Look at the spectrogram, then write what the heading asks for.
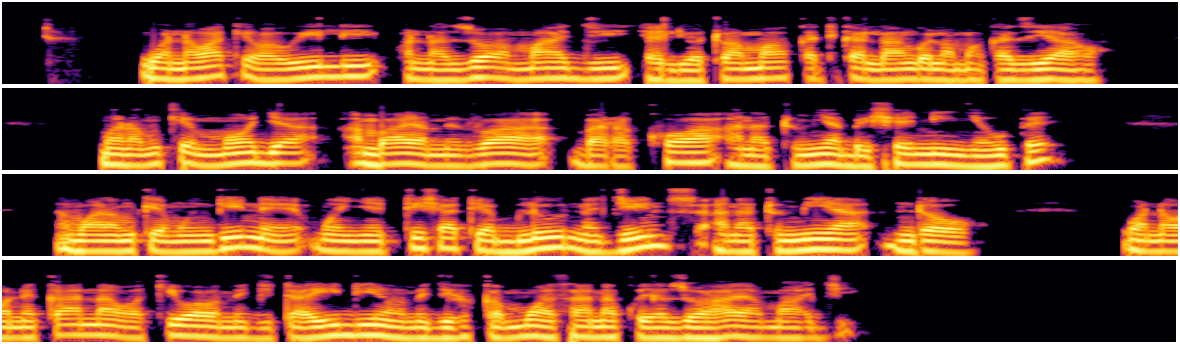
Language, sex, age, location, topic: Swahili, male, 25-35, Kisumu, health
